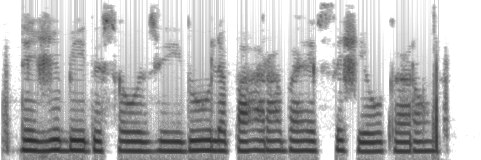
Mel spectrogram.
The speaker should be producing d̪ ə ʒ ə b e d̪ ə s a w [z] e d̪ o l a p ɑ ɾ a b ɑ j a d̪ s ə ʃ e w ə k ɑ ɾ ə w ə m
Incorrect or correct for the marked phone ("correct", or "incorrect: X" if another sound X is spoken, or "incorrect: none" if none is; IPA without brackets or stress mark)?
correct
